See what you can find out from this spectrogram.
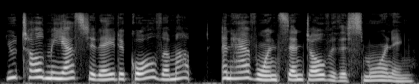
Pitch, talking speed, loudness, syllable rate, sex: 235 Hz, 215 wpm, -15 LUFS, 5.2 syllables/s, female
